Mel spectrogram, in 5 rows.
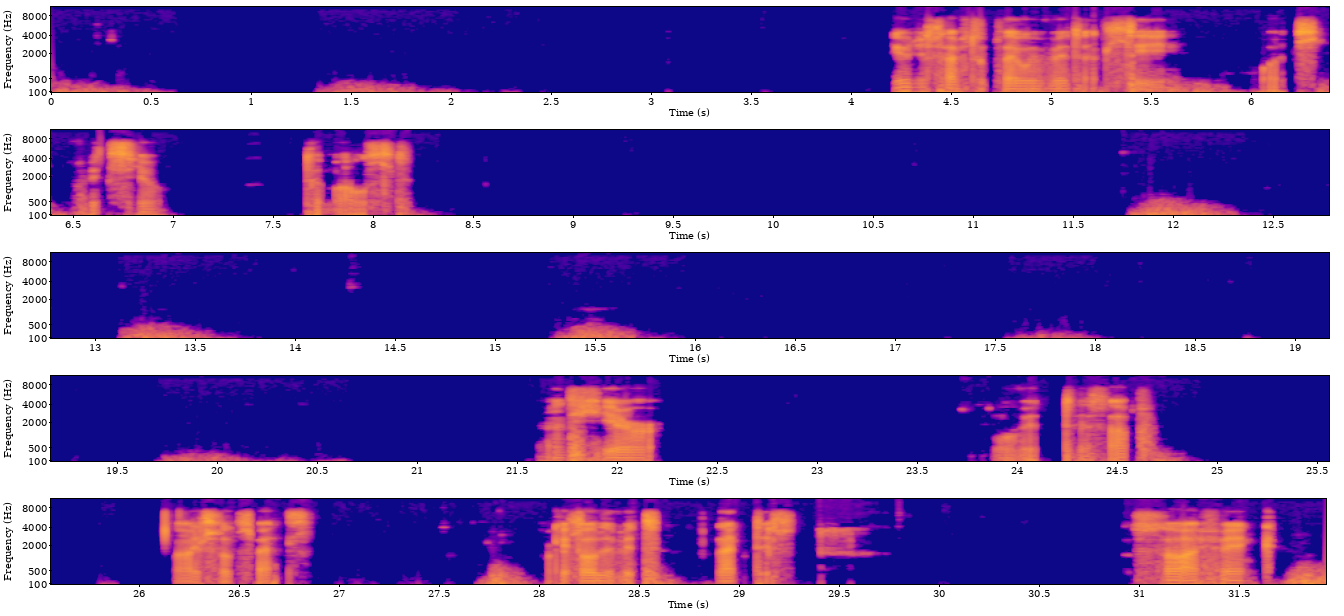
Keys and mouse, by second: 1.6 g, 3.2 click, 3.8 g, 5.5 g, 6.2 Tab, 7.8 Tab, 9.6 g, 10.6 g, 11.0 Tab, 13.0 g, 14.1 Tab, 15.5 Tab, 18.1 Tab, 18.7 Tab, 19.2 g, 20.0 Tab, 22.1 Tab, 23.7 g, 24.6 Tab, 26.3 Tab, 26.7 ctrl+z, 27.5 ctrl+z, 28.0 Tab, 29.7 ctrl+s, 30.9 Tab, 31.3 Tab.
